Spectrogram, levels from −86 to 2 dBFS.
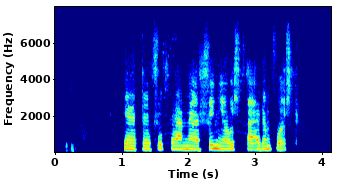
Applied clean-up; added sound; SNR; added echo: none; none; none; none.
